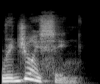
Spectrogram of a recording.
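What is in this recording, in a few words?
"rejoicing", British English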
